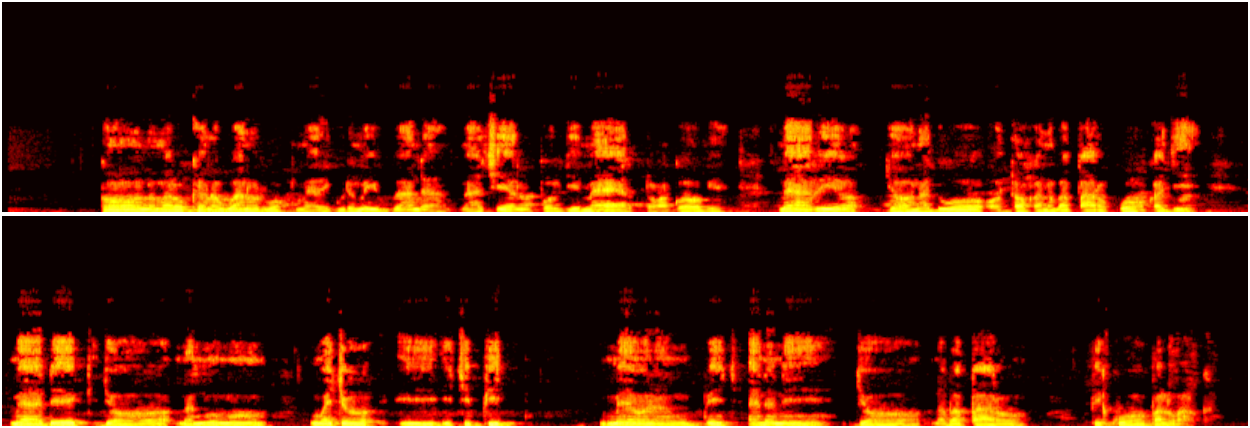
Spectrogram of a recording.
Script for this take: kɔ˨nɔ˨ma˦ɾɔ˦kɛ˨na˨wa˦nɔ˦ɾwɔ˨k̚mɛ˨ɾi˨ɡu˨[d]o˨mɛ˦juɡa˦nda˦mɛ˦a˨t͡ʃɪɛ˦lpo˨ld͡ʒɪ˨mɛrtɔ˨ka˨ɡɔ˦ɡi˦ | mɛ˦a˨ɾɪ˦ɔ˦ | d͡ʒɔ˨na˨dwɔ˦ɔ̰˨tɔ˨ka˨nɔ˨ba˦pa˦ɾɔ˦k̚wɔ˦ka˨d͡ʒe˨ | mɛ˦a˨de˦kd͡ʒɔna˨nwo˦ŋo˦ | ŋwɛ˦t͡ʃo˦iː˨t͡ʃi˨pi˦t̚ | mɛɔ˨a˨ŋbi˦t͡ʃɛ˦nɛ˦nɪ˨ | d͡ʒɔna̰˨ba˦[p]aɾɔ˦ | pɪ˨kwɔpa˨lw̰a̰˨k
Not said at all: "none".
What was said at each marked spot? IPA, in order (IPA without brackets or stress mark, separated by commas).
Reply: d, p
